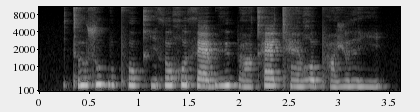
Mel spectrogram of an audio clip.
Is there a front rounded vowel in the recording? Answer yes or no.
yes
